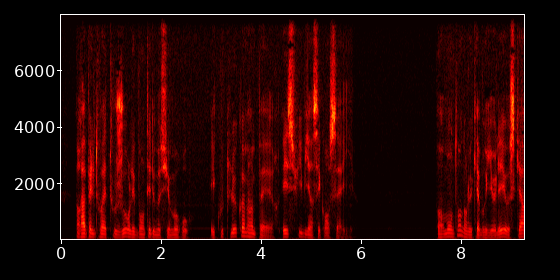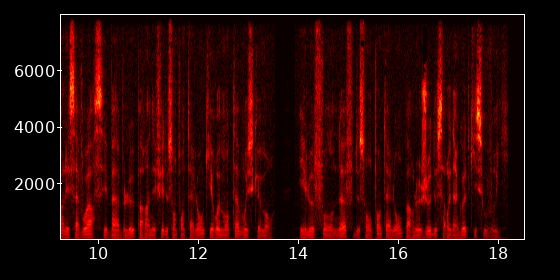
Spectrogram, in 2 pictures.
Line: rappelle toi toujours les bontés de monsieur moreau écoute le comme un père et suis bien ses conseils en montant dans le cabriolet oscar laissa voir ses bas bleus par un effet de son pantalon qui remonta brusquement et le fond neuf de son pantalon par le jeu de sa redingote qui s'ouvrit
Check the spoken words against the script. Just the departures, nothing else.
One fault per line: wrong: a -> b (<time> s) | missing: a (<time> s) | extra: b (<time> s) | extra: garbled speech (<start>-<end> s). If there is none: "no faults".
no faults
